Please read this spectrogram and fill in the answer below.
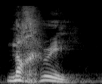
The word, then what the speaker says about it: nochri: And the word for today is pronounced nochri. So it's re, e, nochri.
